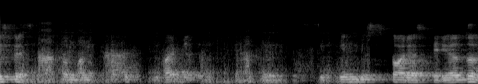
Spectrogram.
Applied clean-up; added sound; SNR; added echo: neural separator model SepFormer DNS4.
